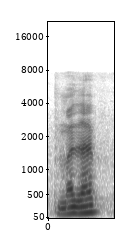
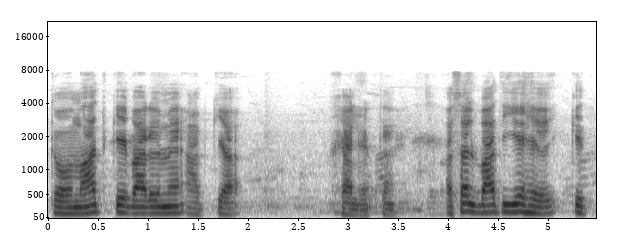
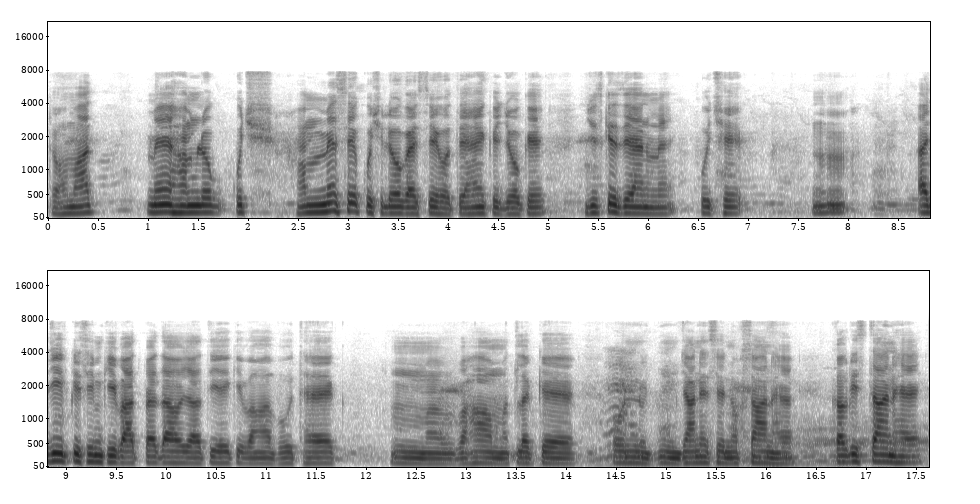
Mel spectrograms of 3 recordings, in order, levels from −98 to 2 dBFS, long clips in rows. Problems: constant background noise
